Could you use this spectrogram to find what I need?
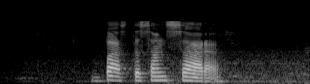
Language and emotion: Russian, neutral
